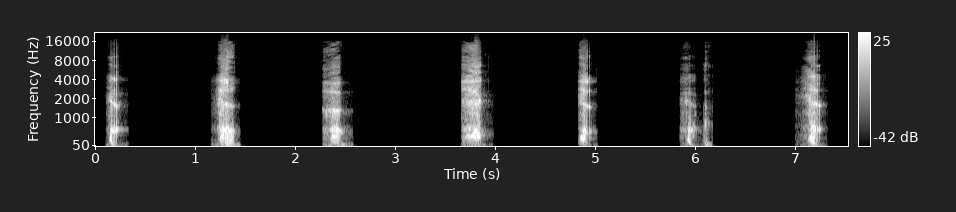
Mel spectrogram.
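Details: Seven short, sharp voiced hiccups, about one a second and somewhat irregular, one of them doubled, with silence between; audio-only recording of repeated hiccups.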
